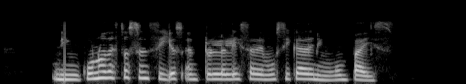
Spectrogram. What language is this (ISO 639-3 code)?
spa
